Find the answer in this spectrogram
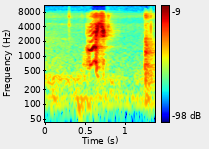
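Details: Pet cockatiel, recorded 25 January 2025, gives one harsh, harmonic-rich screech lasting about a third of a second. A faint click comes before it and a short burst follows near the end. The room is otherwise quiet.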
